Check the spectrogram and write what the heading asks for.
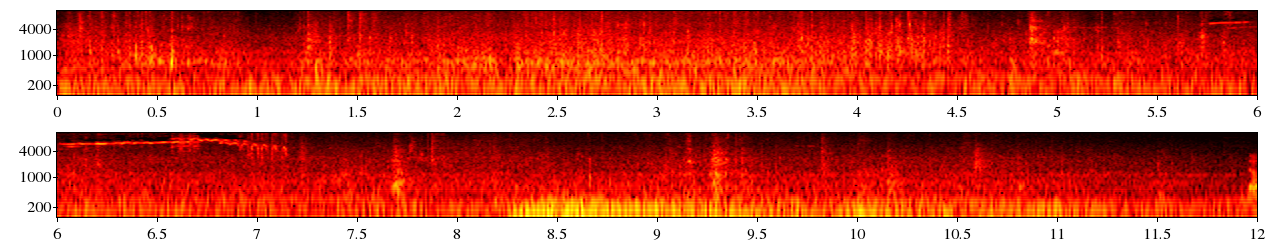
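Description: Dodge Ram pickup truck's engine running on an icy boat ramp, with tyres crunching over the ice and gravel during the first few seconds. The engine revs up about eight seconds in, and a brief high chirp sounds about six seconds in.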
